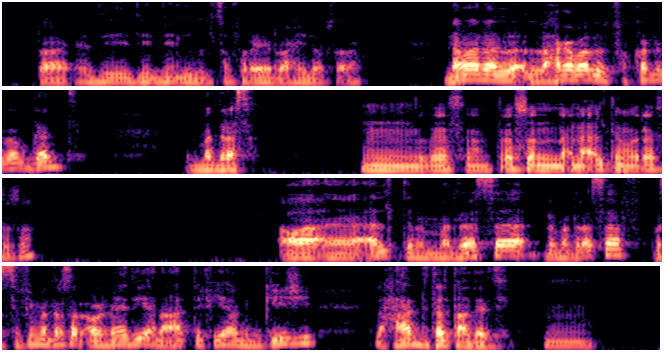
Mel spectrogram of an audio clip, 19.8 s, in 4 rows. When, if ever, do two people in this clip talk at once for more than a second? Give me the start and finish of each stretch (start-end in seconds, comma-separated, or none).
none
